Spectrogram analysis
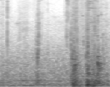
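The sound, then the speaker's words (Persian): A car door swings shut with a dull, low thump, quickly followed by a second heavier thud as it latches, after some faint mechanical rustling. No one speaks. “مهناز در ماشین رو میبنده.”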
